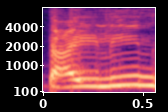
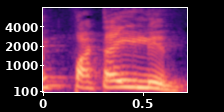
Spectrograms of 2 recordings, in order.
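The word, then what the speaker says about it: ptyalin: और इसमें सर एक इंपॉर्टेंट चीज है एंजाइम, इसको टाइलिन कहते हैं। Don't say पटाइलिन, इट इज नॉट पटाइलिन, इट इज P silent, so इट इज टाइलिन।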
